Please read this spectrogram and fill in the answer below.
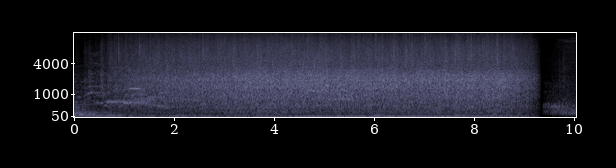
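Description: Audience applauding in a concert hall right after the orchestra's final chord. The clapping builds over the first few seconds, then cuts off abruptly near the end.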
